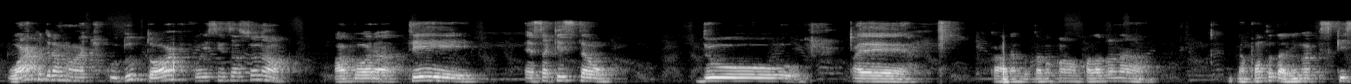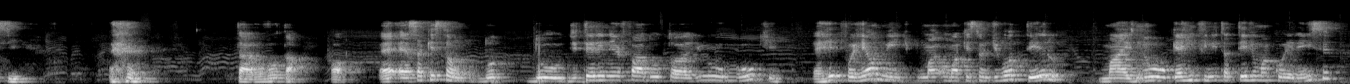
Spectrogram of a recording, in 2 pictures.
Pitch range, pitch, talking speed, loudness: 140-190 Hz, 165 Hz, 130 wpm, -15 LUFS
